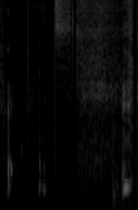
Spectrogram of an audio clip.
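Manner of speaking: barely voiced, faltering murmur; timid whisper. Passenger trying to catch the stewardess for pretzels, timid whisper. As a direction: trail off in a tiny, hesitant whisper.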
